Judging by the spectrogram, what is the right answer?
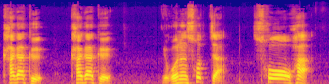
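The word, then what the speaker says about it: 化学: 발음은 카가그, 카가그.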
